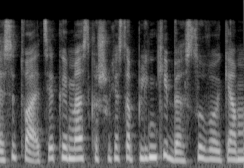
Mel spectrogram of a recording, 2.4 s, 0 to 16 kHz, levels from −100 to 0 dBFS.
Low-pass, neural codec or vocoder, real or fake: 9.9 kHz; none; real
